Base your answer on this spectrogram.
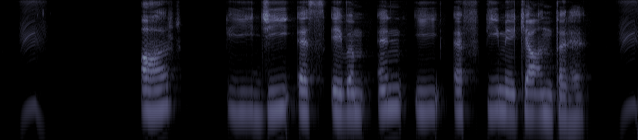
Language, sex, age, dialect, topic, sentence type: Hindi, male, 18-24, Garhwali, banking, question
